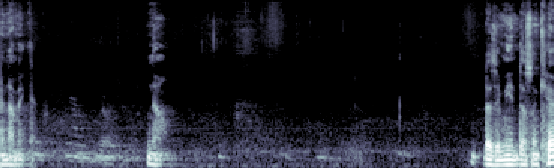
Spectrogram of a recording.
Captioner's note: voices in group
